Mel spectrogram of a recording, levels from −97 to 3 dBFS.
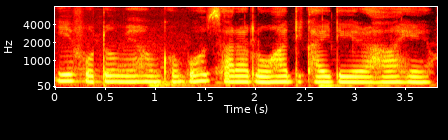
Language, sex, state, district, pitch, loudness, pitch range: Hindi, female, Arunachal Pradesh, Longding, 210 Hz, -14 LUFS, 205-220 Hz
